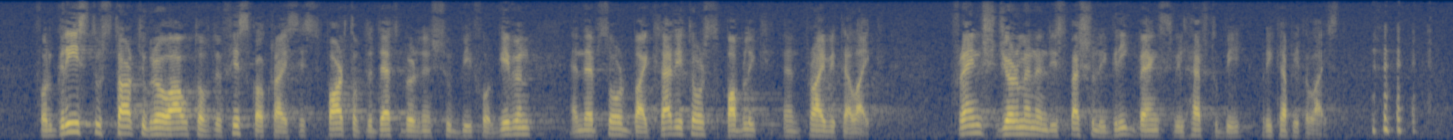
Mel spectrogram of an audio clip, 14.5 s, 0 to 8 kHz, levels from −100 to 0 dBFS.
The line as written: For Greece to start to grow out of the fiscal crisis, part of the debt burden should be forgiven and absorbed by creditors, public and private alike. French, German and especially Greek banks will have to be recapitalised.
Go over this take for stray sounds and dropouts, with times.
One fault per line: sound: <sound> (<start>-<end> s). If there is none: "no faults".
sound: laugh (13.7-14.3 s)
